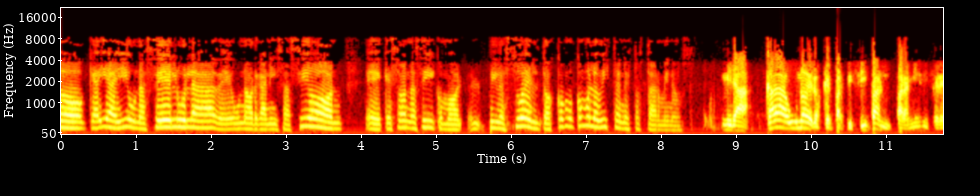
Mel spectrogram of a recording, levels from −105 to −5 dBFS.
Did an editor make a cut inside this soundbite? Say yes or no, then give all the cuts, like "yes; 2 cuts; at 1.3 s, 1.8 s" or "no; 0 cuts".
no; 0 cuts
